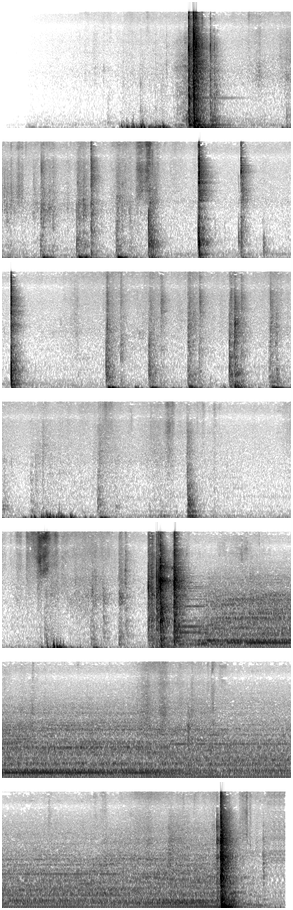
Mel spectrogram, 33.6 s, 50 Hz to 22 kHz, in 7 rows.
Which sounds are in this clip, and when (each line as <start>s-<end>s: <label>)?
2.4s-4.0s: door
5.3s-7.7s: footsteps
8.1s-10.1s: light switch
11.5s-18.1s: footsteps
21.6s-33.1s: microwave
